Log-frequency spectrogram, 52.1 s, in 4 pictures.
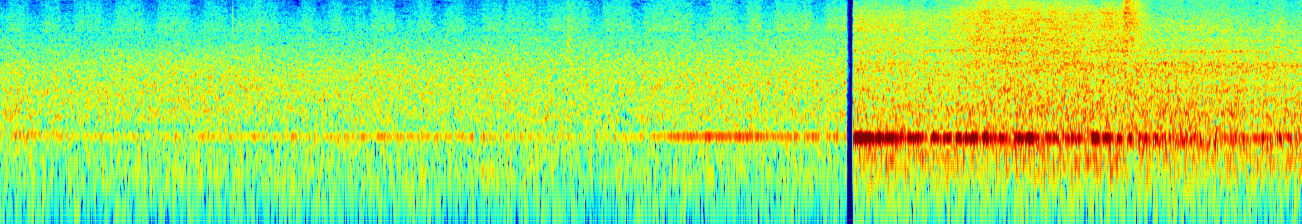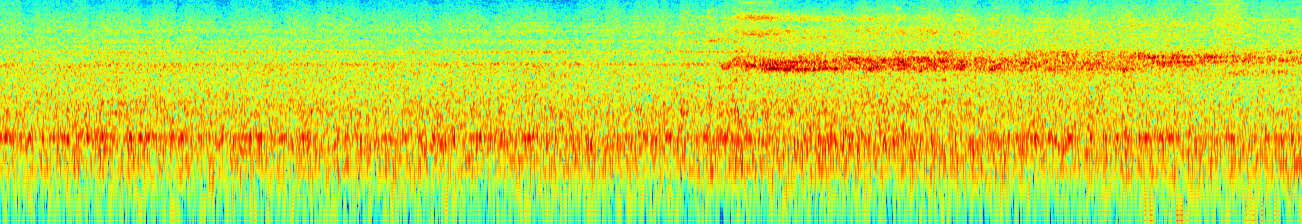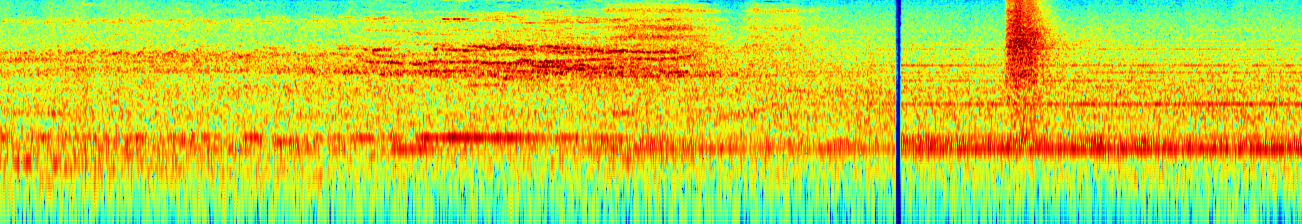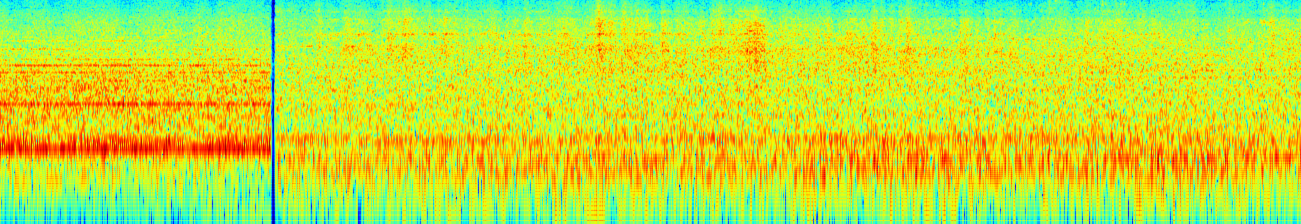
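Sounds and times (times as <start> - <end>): steady train hum: 0.0 - 52.0
train rumble: 0.0 - 52.0
wheel squeal: 19.8 - 34.4.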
